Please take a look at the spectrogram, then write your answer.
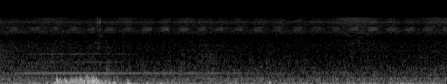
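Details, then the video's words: Cicadas on a hot summer day in a picturesque Italian town: a steady, high, shimmering buzz runs throughout. A brief low rumble near the start and a faint steady hum sit beneath it. "Cicadas In Warm Summer Day In Italian Town"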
